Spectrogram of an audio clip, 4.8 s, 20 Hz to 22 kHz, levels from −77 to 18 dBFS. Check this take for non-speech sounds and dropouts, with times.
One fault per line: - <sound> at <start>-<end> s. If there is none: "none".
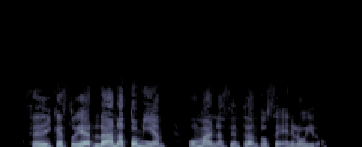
none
